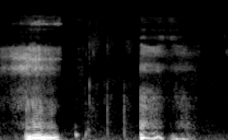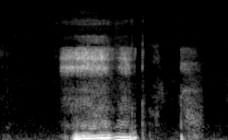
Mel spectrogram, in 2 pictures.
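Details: Sleeping Labrador puppy, shaking while dreaming: two loud, low snoring bursts with softer snuffles between them; ordinary snoring.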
